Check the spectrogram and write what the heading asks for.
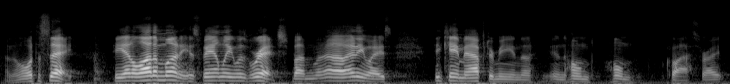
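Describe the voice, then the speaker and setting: A man's voice: a little high, fairly quick, clean tone. A middle-aged man from New Hampshire preaching a conversational sermon, telling personal stories with humor and asides. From New Hampshire, USA. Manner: animated storytelling, with humor and asides. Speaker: pastor.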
